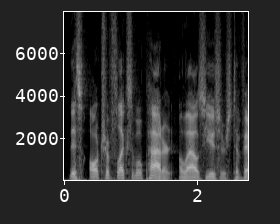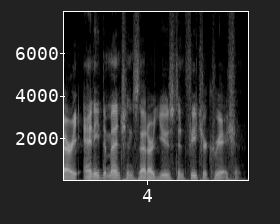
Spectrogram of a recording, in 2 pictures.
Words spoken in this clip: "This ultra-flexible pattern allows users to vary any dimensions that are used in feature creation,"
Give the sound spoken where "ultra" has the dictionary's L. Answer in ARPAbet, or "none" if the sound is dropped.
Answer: L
